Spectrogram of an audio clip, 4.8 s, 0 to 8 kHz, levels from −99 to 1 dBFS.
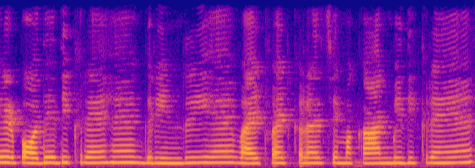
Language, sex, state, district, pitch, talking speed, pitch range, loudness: Hindi, female, Punjab, Kapurthala, 255 Hz, 200 wpm, 250-265 Hz, -18 LUFS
